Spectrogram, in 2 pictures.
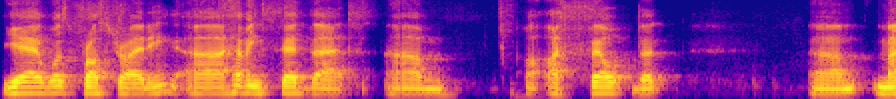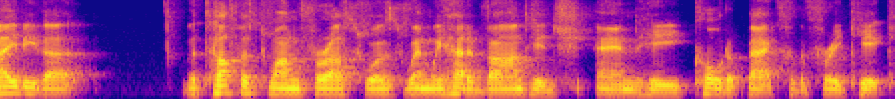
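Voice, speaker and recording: Speaking with an Australian accent, a man keeps a fairly slow pace. His intonation is fairly even. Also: medium pitch for a man. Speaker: football fan caller. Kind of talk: casual chat. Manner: halting.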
